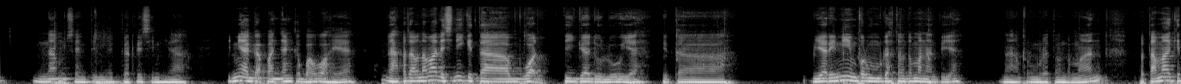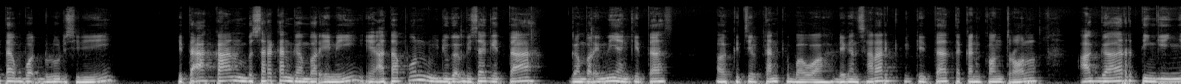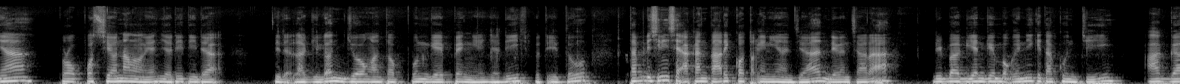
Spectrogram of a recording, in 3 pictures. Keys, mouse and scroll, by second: 0.5 KP_6, 0.9 Return, 2.0 click, 3.2 middle click, 4.4 middle click, 4.9 shift+right click, 5.3 shift+click, 5.8 shift+click, 6.6 ctrl+d, 6.8-8.5 ctrl+drag, 8.8 ctrl+d, 9.1-10.2 ctrl+drag, 10.6 ctrl+click, 11.3 click, 11.9 click, 12.4 click, 13.3 middle click, 15.6 click, 16.2-17.6 ctrl+drag, 18.1-21.0 drag, 22.3-28.5 ctrl+drag, 28.9 ctrl+z, 30.2 click, 31.4 click, 34.0 click, 35.0-35.4 drag.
